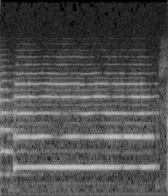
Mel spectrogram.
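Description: A single long, steady note held on a horn-like wind instrument in a commercial jingle's soundtrack music, lasting nearly two seconds and cutting off just before the next words.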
